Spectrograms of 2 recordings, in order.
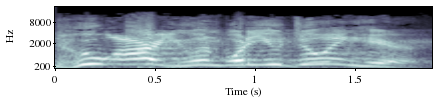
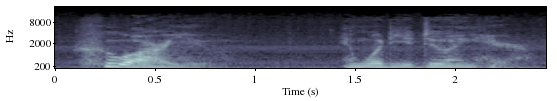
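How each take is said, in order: First: Loud, high bellow of a commander. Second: Quiet repeat. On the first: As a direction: roar the challenge at the trespasser. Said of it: "bellowed out in his military command". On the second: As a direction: hand the question back gently. Priest repeats the question gently. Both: Acted.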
